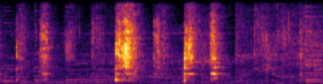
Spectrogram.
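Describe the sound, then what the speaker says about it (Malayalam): Shallots and garlic sautéing in a pan for a tamarind fish dish, with several metallic spatula scrapes and clinks against the pan over a low background sizzle, close and fairly quiet. "നമുക്ക് നന്നായിട്ട് ഇതൊന്ന് വഴറ്റിയെടുക്കാം"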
